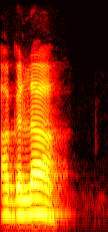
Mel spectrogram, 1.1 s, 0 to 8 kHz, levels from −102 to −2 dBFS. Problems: constant background noise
